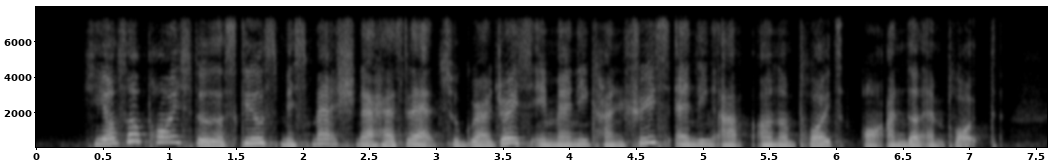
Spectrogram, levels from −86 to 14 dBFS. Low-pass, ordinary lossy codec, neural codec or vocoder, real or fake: 7.2 kHz; none; codec, 16 kHz, 8 kbps, FreqCodec, smaller model; fake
